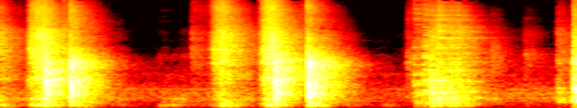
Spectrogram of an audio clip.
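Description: Kitchen knife chopping celery stalks on a wooden chopping board: several sharp chops in short clusters of two or three, with one last knock a little after three seconds.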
